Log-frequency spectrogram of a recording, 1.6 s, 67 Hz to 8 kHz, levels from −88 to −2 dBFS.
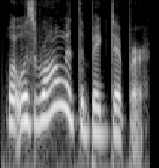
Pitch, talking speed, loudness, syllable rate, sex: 250 Hz, 265 wpm, -16 LUFS, 5.8 syllables/s, female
